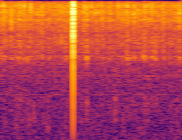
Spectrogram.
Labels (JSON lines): {"label": "ambient", "recorder": "HydroMoth"}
